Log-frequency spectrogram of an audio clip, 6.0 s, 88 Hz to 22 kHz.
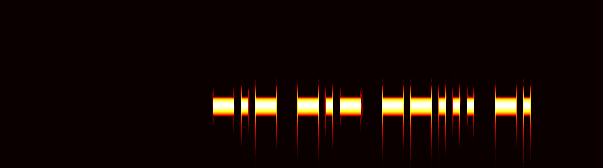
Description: Morse code, heard as a keyed tone, about 17 wpm, 700 Hz. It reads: KK7N
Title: USA Call Signs - 4 Characters - Repeated 3x - 17wpm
